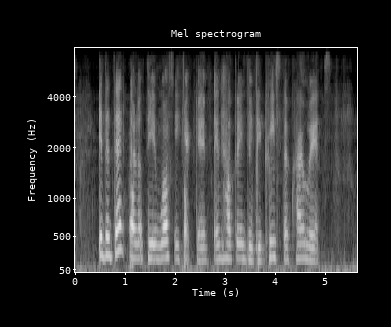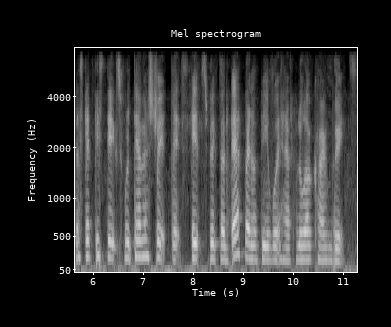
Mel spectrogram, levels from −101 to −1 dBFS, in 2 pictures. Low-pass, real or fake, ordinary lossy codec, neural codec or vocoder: 7.2 kHz; fake; none; codec, 24 kHz, 1.5 kbps, HILCodec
